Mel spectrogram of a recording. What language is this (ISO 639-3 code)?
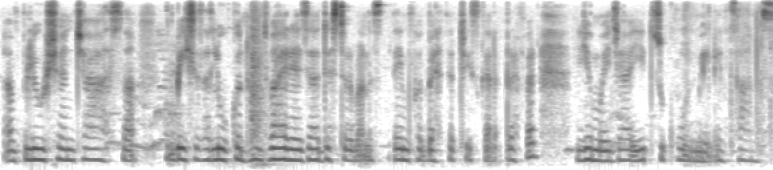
kas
